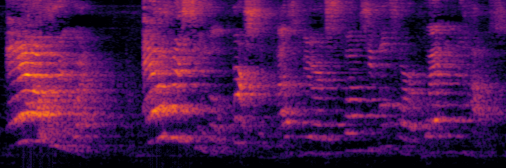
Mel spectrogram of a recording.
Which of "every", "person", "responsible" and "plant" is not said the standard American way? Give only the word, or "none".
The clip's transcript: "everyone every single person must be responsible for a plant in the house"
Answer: plant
